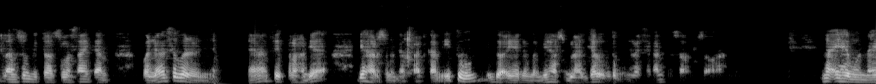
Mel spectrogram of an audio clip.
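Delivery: ordinary talk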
